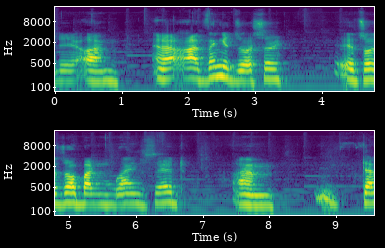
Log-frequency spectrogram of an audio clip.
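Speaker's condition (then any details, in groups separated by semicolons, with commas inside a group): Friedreich's ataxia; weekly biokinetics therapy about 18 months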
